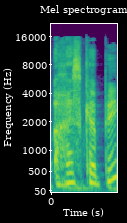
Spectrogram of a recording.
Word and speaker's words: ResKP: c'est vrai que comme le nom du collectif rescapés qui s'écrit r es cas ep mais avec bien sûr la phonétique ça représente ces jeunes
